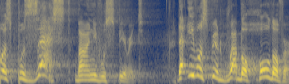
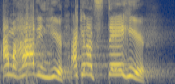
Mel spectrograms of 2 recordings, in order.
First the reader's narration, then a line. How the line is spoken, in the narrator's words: The lady was just screaming with a loud voice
